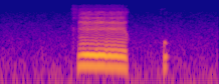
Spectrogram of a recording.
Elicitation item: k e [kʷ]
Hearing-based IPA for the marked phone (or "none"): kʷ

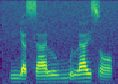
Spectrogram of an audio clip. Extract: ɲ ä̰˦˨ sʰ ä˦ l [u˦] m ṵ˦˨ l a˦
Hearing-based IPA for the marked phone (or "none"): u˦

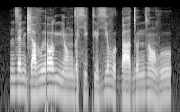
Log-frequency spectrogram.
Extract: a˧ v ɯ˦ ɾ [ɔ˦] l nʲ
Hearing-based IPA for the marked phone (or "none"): ɔ˦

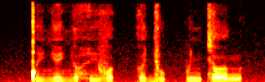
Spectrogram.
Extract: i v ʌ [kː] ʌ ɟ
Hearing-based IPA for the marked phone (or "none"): kː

